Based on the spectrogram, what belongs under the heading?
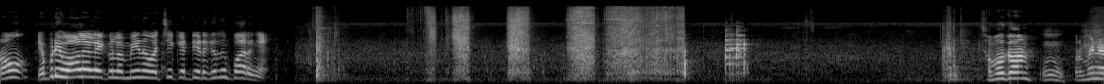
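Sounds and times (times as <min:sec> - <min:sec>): banana leaves rustling: 0:02.9 - 0:07.0.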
